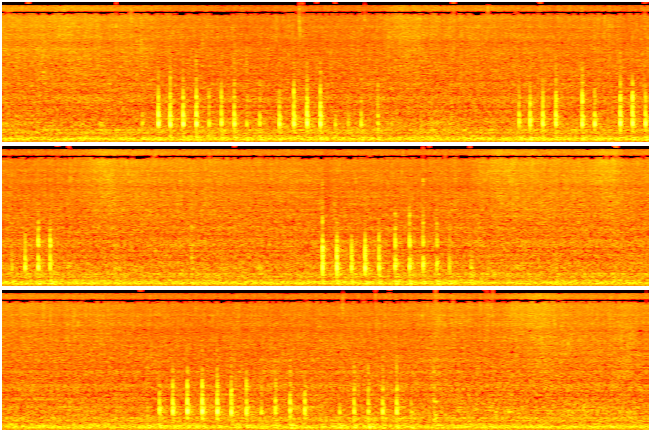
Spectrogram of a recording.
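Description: Wooden spoon knocking and scraping against the sides of a granite-coated cooking pot while a frying onion-and-tomato base is stirred, in four runs of quick taps, about four a second. A steady low hum runs underneath.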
